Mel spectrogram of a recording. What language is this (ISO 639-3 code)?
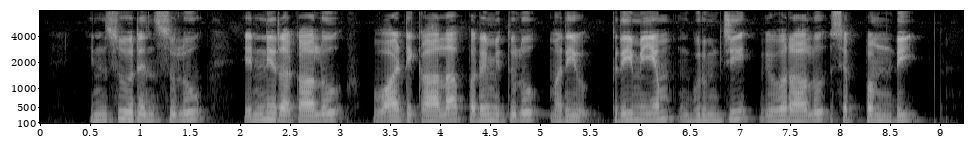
tel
